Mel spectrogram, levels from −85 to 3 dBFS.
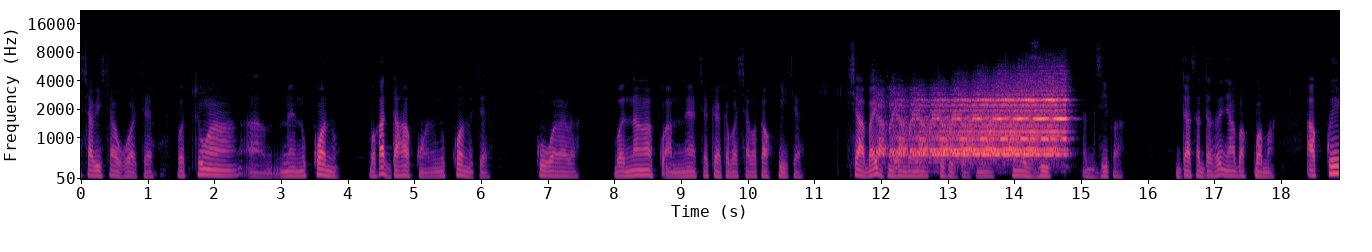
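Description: Feedback howl from 11.83 to 15.11 s breaks into this speech recording. A tone near 1.5 kHz swells to about 14 dB above the voice, pulsing roughly every 300 ms, as two devices sharing a call in one room re-amplify each other on every pass.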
